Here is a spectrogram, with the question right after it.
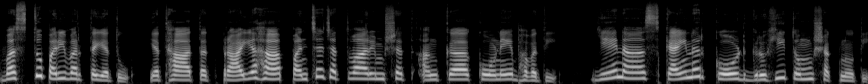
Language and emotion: Sanskrit, neutral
